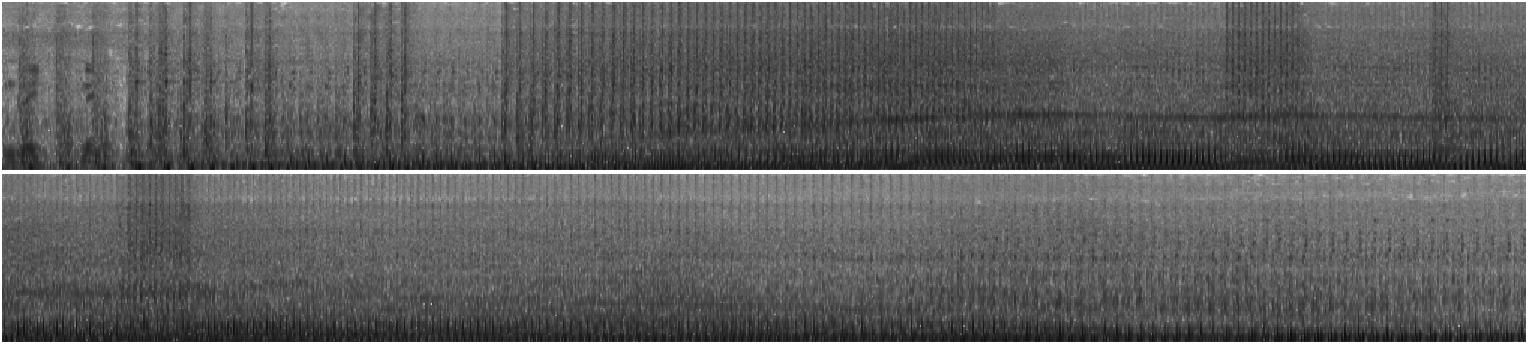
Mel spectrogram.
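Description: A small diesel engine runs close by with a steady, rapid chugging and revs up and down.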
